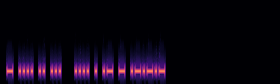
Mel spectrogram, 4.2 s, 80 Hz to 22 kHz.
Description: Morse code, heard as a keyed tone, about 37 wpm, 700 Hz. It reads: THIS HEAT.
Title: Sentences from Top 1000 Words - Review Part 3 - 40wpm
